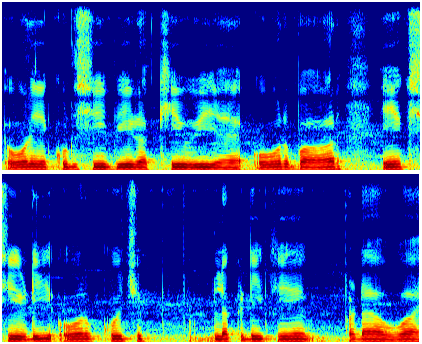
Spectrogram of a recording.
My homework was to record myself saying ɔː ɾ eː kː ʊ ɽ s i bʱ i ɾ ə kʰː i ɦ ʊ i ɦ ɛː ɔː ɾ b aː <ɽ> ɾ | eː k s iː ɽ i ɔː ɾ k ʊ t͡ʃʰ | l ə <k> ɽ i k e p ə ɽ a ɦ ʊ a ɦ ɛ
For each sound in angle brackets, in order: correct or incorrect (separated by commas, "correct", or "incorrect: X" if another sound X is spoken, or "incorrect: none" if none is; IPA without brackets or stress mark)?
incorrect: none, correct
